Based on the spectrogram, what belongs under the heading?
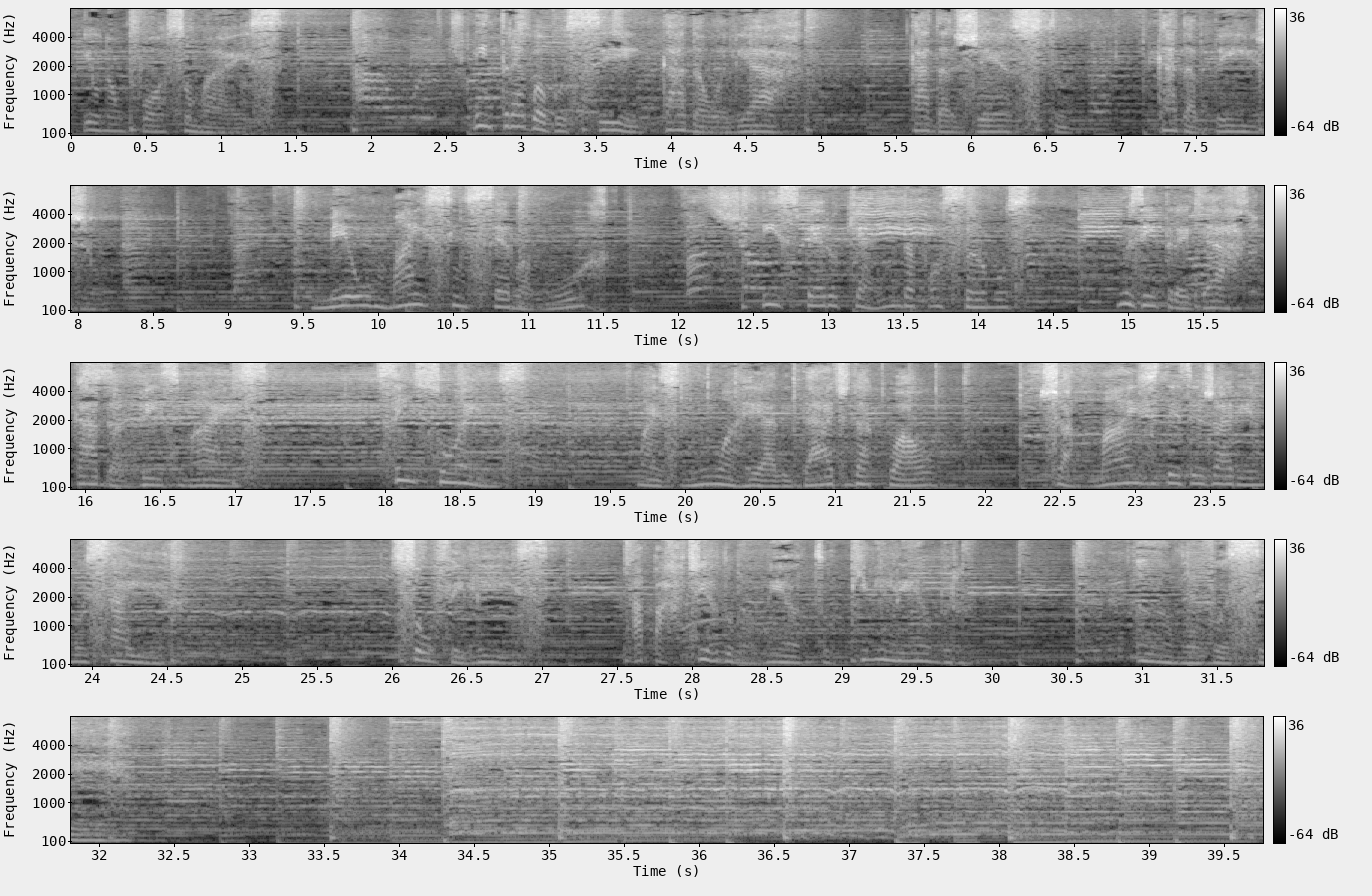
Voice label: ROM PARA AMANTES FEM

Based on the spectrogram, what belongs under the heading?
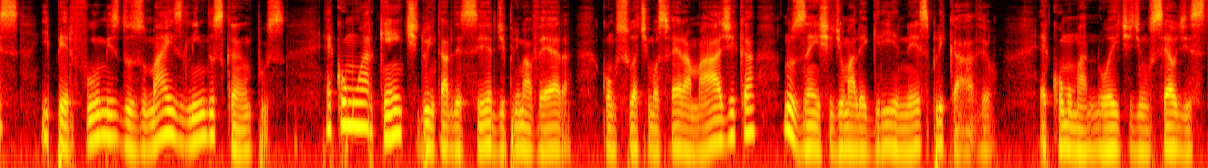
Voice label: Você é muito importante, masc

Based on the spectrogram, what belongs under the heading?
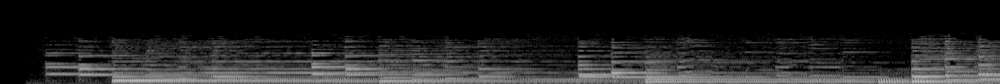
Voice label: ROMANTICA F

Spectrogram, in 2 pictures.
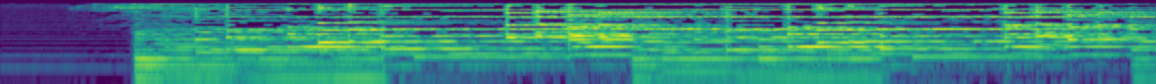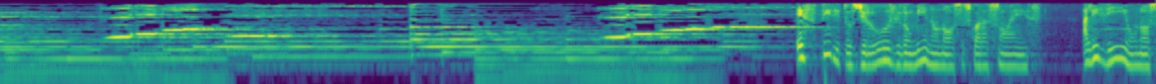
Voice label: CONFORTO P AMIGO FEMININO; Telemensagens; Telemensagens 2017

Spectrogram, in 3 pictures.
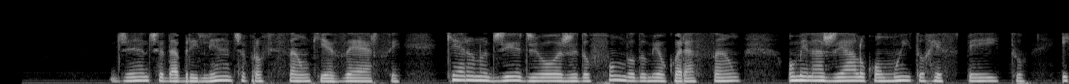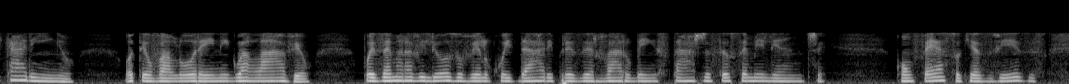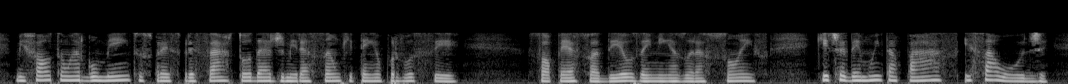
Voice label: Dia Médico Feminino; Datas Mistas; Telemensagens 2017

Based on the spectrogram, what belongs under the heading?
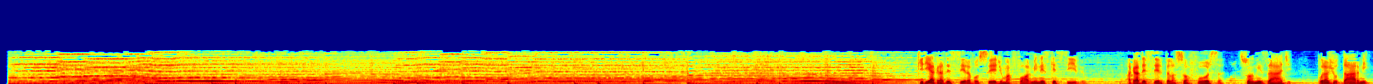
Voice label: AGRADECIMENTO AMIGO(A) M; Amizade; Telemensagens

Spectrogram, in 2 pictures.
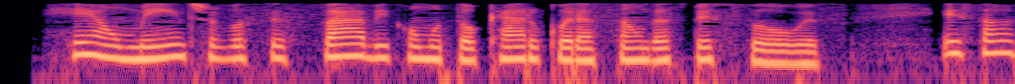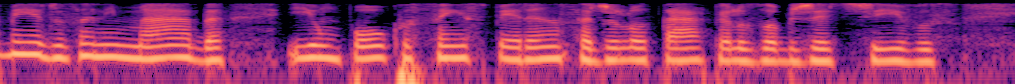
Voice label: AGRADECIMENTO PELA MENSAGEM, fem, Só Voz; Telemensagens; AGRADECIMENTOS

